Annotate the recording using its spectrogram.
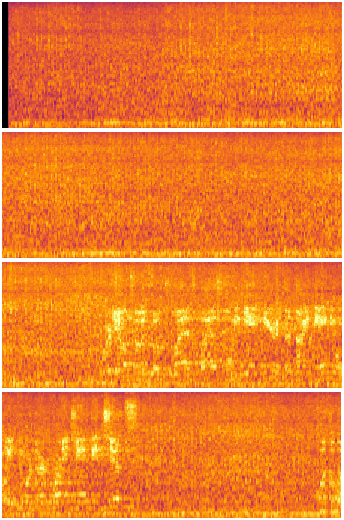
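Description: Many racing kart engines running together in an indoor arena: a steady low drone as the field circles the track. From about ten seconds in, higher sounds that rise and fall in pitch join the drone.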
